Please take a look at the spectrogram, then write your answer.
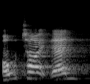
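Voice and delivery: high, loud cheery bus conductor; brash, cheerful young conductor calling out; Stan voice. A narrator's reading. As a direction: belt it out like a chirpy Cockney conductor. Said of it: "said Stan".

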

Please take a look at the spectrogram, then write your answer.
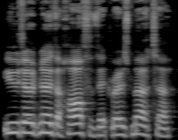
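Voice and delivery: understated gruff official. A narrator's reading. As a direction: tell her gruffly, with weight. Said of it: "said Fudge gruffly".

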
